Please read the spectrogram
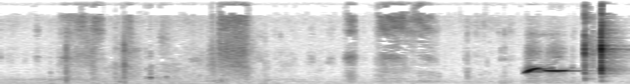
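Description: A person whistles once to call a dog: a short, loud note that rises quickly and then holds steady for about half a second near the end. Before it there are only faint scattered rustles.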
